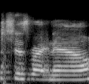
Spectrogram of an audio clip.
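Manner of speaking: loud, country-sounding voice.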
